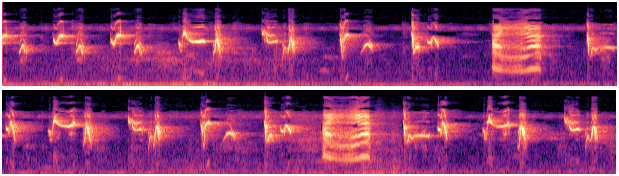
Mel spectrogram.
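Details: Long-tailed shrike delivering sparrow-imitating song to stimulate other shrikes: a regular run of clipped, hooked whistled chirps roughly three per second, broken twice by a harsh, grating, rasping note.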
